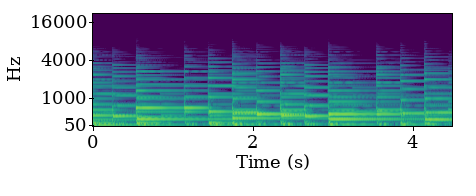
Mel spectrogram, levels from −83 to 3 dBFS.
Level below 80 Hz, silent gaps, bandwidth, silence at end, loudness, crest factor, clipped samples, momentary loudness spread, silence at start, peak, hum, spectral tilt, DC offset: -28 dBFS; none; 6.2 kHz; 0 s; -18 LUFS; 14 dB; under 0.1%; 5 LU; 0 s; -2 dBFS; none; -9.5 dB/octave; under 0.1%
